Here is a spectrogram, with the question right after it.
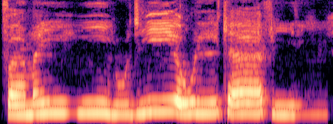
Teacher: You will have to merge the noon sakina into the ya. · You will merge the noon into the ya. You will read it with akmal gunna. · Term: idgham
